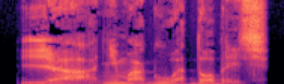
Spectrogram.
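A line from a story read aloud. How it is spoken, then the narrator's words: Hoarse through torn lips. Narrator (Russian): прохрипел разорванными губами Гитол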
